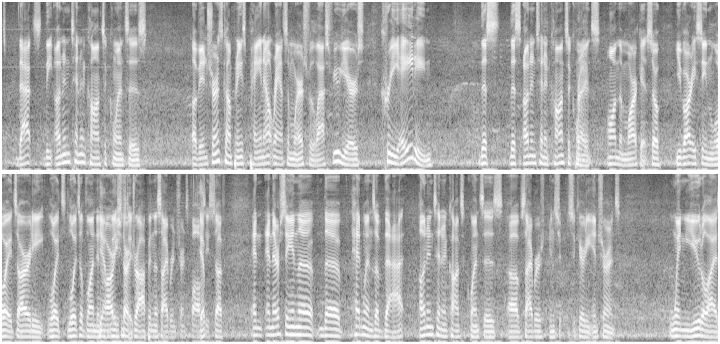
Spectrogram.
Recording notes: Recorded from the floor of the National Cyber Summit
